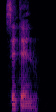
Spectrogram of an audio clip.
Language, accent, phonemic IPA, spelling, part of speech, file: French, France, /se.tɛn/, cétène, noun, LL-Q150 (fra)-cétène.wav
- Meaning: ketene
